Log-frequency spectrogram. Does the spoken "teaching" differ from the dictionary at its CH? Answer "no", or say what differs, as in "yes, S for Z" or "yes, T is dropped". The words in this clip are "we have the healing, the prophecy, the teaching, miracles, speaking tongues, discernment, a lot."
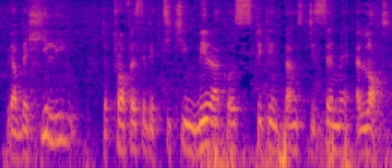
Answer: no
